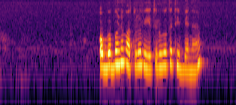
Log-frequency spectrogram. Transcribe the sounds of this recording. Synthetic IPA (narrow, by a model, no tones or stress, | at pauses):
obəbənəʋat̪uɾəʋeːt̪uɾuʋəkət̪ibenə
